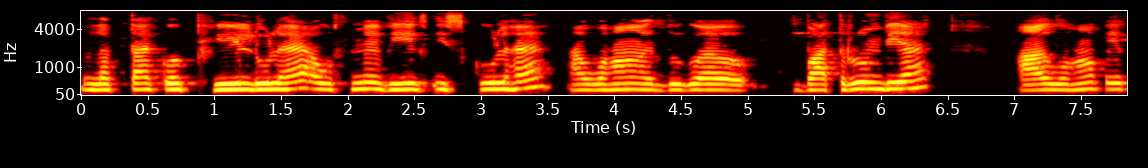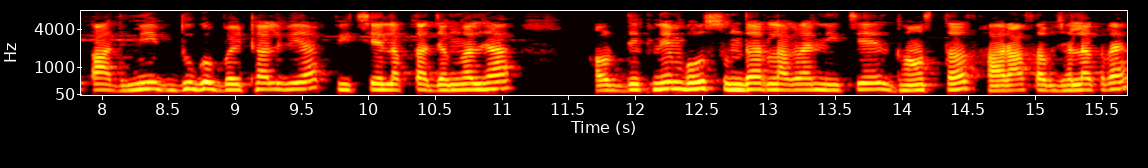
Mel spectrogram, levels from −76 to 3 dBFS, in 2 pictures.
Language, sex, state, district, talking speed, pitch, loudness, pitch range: Hindi, female, Bihar, Bhagalpur, 175 wpm, 215 Hz, -16 LUFS, 200-230 Hz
